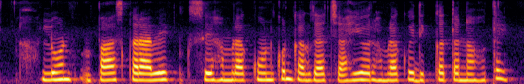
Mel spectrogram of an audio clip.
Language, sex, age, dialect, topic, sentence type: Magahi, female, 31-35, Western, banking, question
